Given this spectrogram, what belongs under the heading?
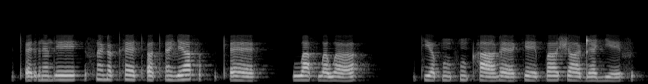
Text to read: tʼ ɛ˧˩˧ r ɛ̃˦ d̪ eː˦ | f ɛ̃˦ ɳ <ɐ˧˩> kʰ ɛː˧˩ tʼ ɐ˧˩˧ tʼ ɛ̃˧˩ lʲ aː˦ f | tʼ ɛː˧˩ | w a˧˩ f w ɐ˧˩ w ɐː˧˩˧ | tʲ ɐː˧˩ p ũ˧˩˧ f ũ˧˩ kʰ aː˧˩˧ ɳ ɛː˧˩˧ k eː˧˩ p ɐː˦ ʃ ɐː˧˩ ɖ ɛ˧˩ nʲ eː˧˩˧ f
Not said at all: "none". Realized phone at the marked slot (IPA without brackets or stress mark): ɐ˧˩˧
